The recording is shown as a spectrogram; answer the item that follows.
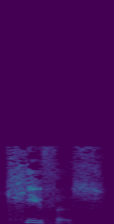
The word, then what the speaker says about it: Kephas: But it is in Aramaic, it's indicated by a K, so it's pronounced Kephas.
